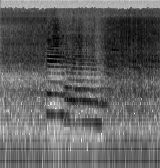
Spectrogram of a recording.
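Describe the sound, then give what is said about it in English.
Pendolino train passing with a steady low rumble and a hissing wash of noise. Over the top comes a horn blast of a few clear, sustained tones. “That's a Pendolino train hitting me.”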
